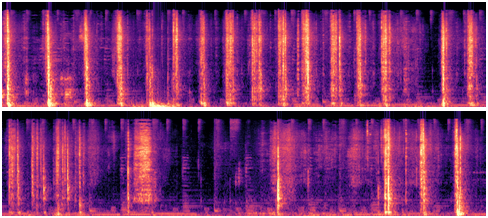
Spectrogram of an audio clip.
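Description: Chef's knife chopping callaloo leaves on a plastic cutting board: a run of sharp knocks, about two or three a second, with a short pause about two-thirds of the way through before the chopping resumes.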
